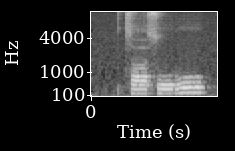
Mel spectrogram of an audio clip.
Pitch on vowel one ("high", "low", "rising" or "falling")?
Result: low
